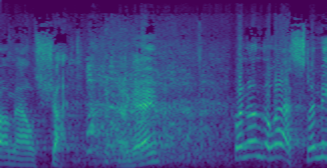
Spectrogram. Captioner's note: audience laughs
